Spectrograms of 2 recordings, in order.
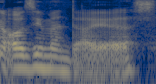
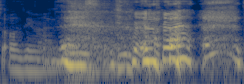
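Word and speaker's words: Ozymandias: She's giving Ozy Mandias. And you've had your warning. Oh, nice reference. I pronounced it wrong. It's Ozie Mandas.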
